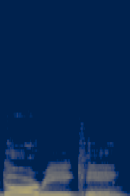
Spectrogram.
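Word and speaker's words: Dari King: It's like pronounced dairy. Right. But it's the way it's spelled. It's like dash is D-A-R dash I dash King. Dairy King.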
